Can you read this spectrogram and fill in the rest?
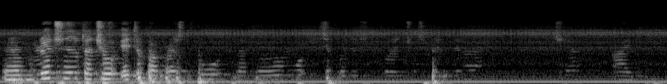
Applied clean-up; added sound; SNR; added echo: none; Mechanical fan; 12 dB; reverberation time 0.5 s.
